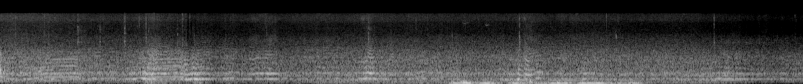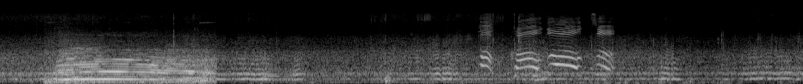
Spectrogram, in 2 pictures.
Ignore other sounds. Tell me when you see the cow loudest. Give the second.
9 s.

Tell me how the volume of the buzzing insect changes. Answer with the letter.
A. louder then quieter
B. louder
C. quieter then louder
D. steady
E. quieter
E.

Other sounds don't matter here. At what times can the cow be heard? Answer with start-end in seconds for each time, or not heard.
0.2-2.0, 4.5-6.5, 8.4-10.2, 12.8-14.2.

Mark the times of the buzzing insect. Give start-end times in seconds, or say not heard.
0.0-16.0.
